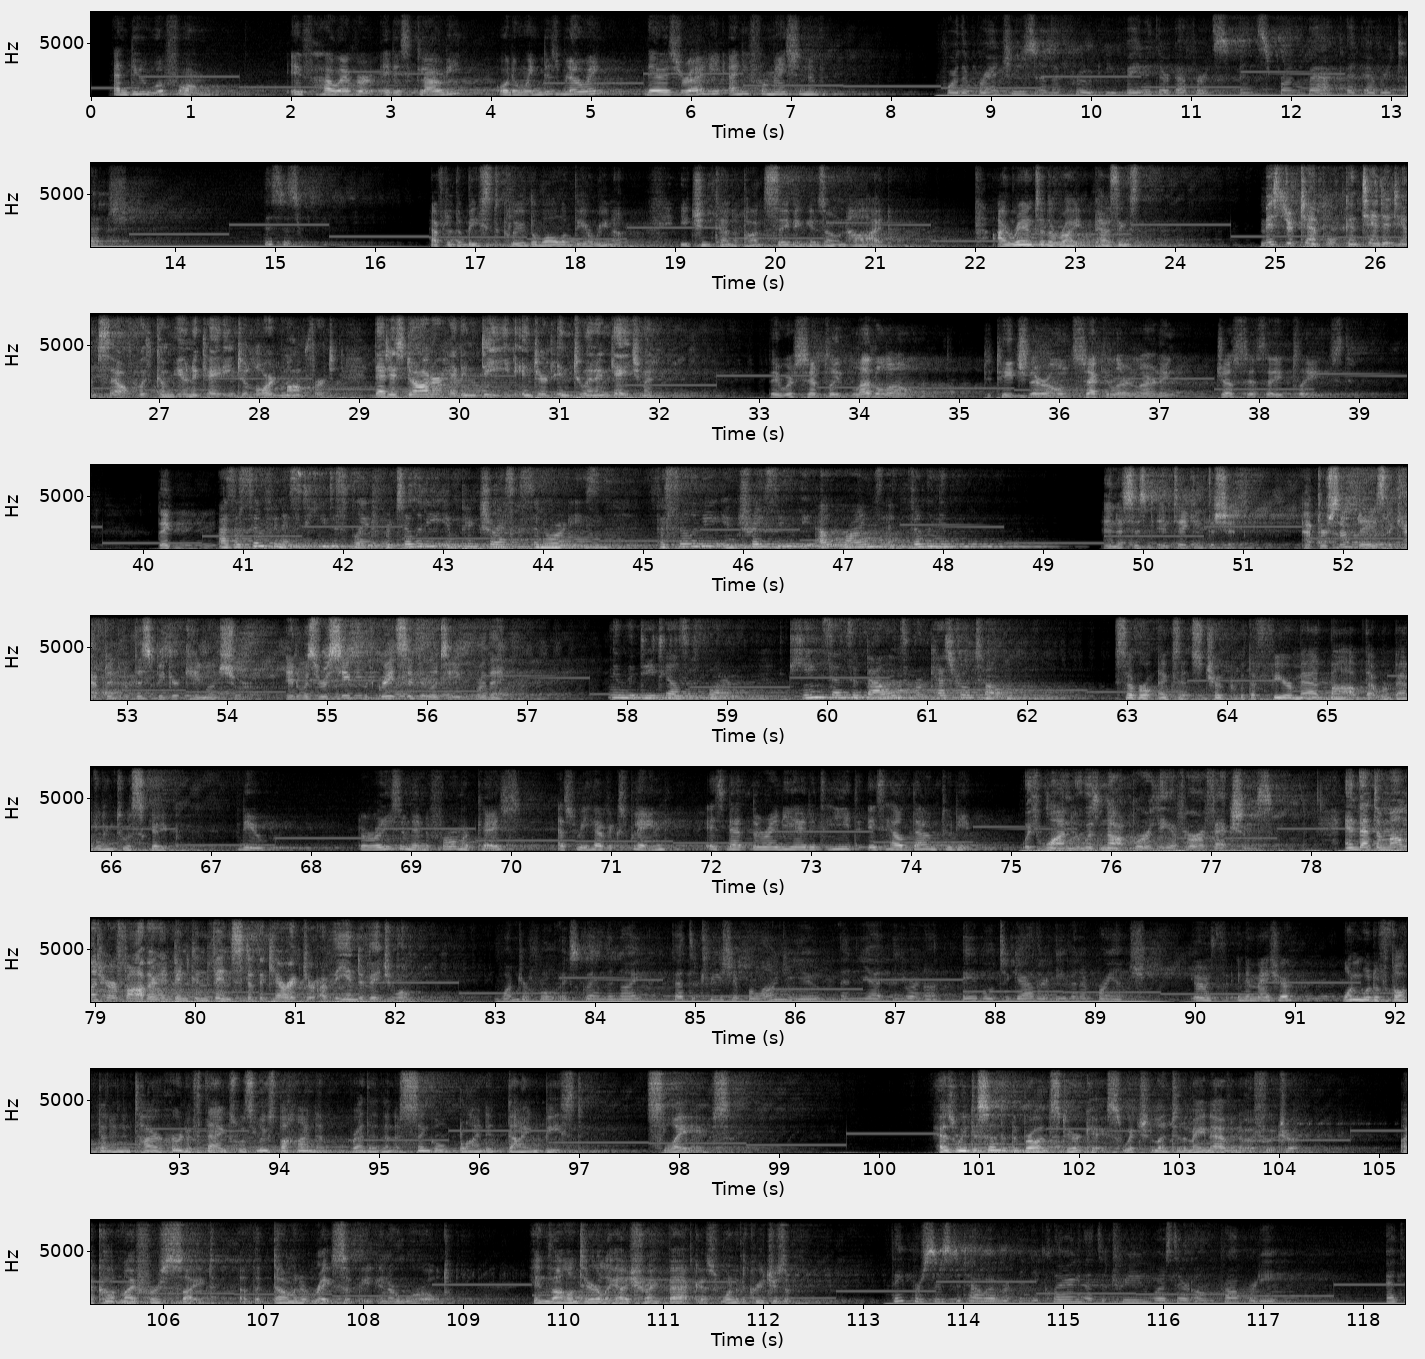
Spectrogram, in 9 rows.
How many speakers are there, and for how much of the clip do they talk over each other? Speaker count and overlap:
7, no overlap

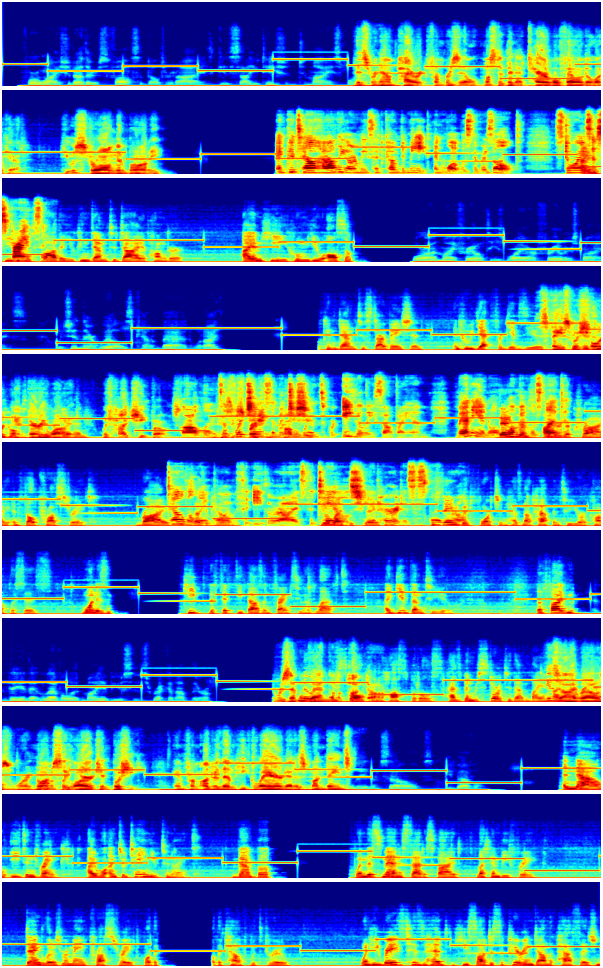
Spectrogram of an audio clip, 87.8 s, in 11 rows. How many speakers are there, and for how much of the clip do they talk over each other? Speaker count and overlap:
4, about 19%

